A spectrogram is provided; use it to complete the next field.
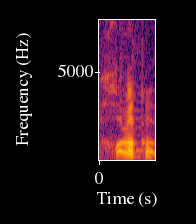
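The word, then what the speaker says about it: Hollókő: ¿Está bien pronunciado? ¿Joloco Village? Claro que sí, está Joloco.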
